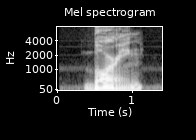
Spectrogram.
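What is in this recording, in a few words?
"boring", english, male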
